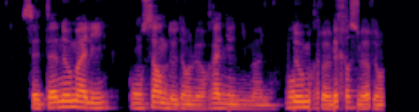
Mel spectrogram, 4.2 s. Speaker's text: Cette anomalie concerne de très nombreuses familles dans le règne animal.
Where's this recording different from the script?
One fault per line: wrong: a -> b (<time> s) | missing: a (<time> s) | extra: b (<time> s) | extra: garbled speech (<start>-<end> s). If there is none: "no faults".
missing: très nombreuses familles (1.8 s)
extra: garbled speech (2.9-3.9 s)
